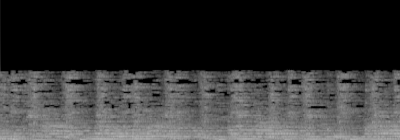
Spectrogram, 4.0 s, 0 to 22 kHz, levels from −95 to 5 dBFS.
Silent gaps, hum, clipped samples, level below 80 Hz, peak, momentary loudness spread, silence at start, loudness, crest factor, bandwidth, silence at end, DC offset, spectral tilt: none; none; under 0.1%; -64 dBFS; -14 dBFS; 3 LU; 0 s; -28 LUFS; 14 dB; 11.5 kHz; 0 s; under 0.1%; -3.5 dB/octave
